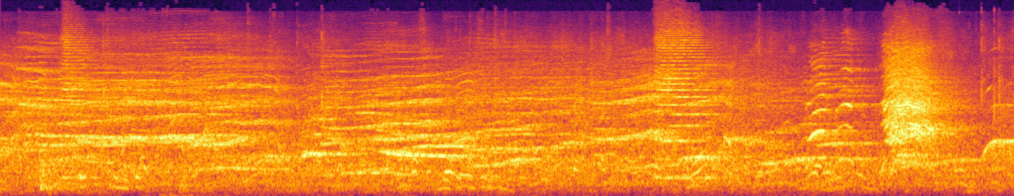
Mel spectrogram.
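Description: Upbeat music plays loudly through loudspeakers in a large hall.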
